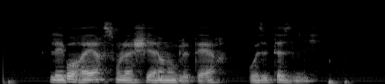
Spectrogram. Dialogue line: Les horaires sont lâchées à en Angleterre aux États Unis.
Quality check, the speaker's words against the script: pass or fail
pass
